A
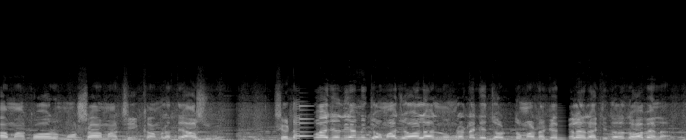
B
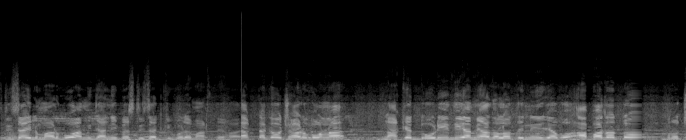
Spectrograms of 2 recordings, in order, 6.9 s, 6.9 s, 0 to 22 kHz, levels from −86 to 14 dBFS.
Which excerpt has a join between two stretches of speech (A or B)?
B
